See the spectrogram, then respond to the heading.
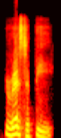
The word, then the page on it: recipe: Indian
